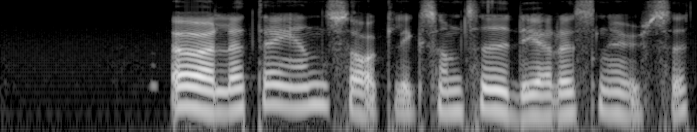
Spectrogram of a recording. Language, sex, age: Swedish, female, 24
